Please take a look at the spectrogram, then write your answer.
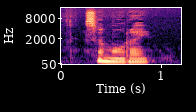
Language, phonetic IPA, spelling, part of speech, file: Polish, [sãˈmuraj], samuraj, noun, LL-Q809 (pol)-samuraj.wav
